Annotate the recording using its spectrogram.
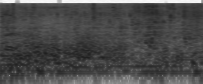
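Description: Steady low rumble of wind on the microphone, mixed with water moving along the hull of a sailing yacht under way. A few spoken words sit at the very start.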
